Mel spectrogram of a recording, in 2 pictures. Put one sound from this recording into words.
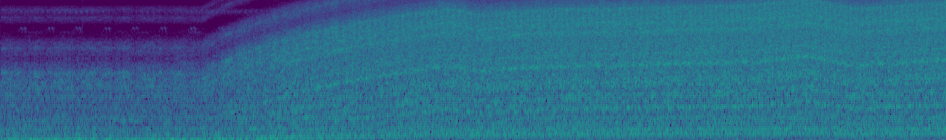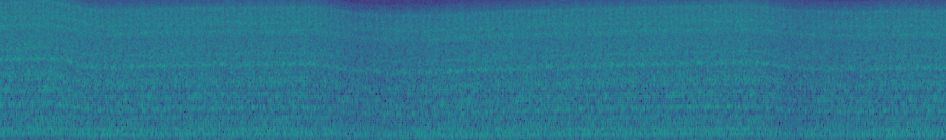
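A truck engine roars steadily, rising and falling in pitch as it drives.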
